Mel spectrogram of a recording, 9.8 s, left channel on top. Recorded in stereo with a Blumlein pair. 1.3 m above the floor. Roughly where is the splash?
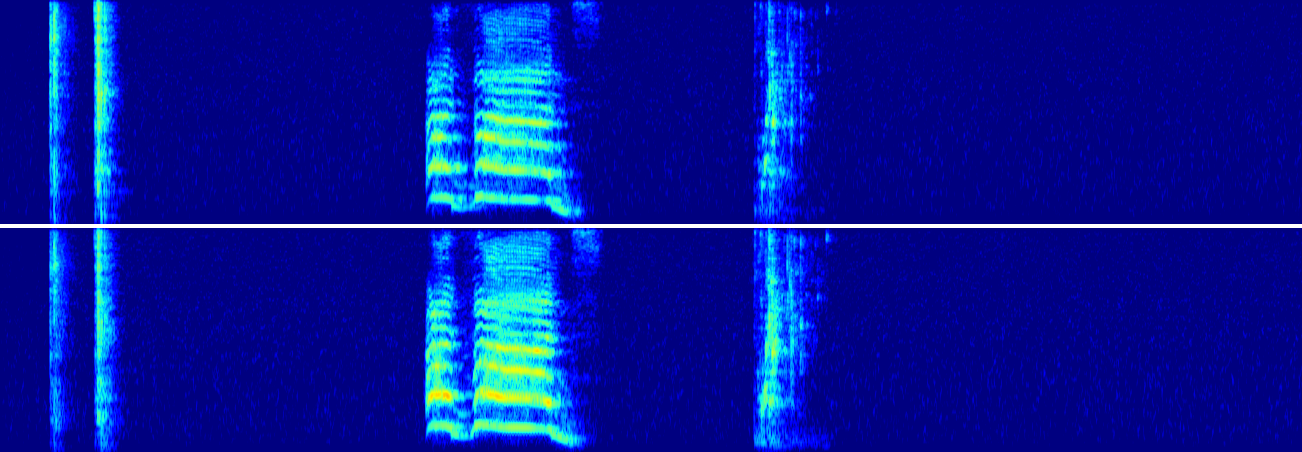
Ahead right.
